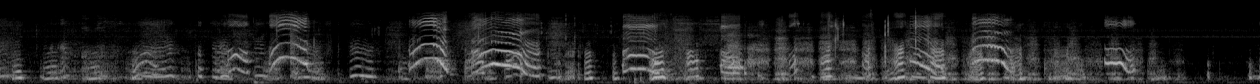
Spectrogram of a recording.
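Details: A litter of White German Shepherd puppies, six days old, "of White Night" B litter: a steady chorus of high, arching squeals and whimpers, several pups calling over one another in bursts with short gaps.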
